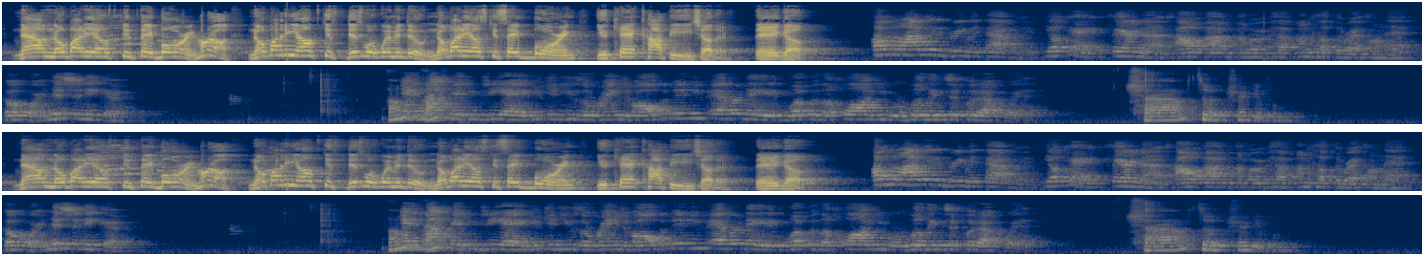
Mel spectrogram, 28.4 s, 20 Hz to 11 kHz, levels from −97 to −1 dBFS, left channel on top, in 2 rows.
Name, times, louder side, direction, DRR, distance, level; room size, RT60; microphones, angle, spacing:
voice 1, 0.1-7.3 7.5-8.0, left 5 dB, 85° left, 15 dB, 1.1 m, -26 dB
voice 2, 0.8-2.0 2.3-3.1 8.7-15.4 18.2-24.5, right 1 dB, 30° right, -5 dB, 6.0 m, -49 dB
voice 3, 18.1-18.6 25.4-27.0, left 1 dB, 35° left, 3 dB, 2.8 m, -49 dB
14.5 x 10.0 x 9.1 m, 0.76 s
head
